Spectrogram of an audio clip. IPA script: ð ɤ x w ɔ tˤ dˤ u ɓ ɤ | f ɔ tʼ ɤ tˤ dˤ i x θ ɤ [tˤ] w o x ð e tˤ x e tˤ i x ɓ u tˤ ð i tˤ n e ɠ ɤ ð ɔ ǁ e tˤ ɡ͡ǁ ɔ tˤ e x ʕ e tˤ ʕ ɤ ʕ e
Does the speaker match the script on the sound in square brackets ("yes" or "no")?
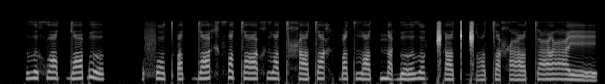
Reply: yes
